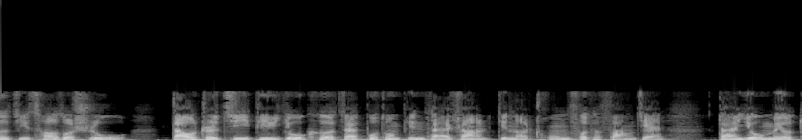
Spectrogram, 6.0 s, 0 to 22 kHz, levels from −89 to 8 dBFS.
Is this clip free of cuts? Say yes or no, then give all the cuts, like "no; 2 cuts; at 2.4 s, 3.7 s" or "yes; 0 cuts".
yes; 0 cuts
